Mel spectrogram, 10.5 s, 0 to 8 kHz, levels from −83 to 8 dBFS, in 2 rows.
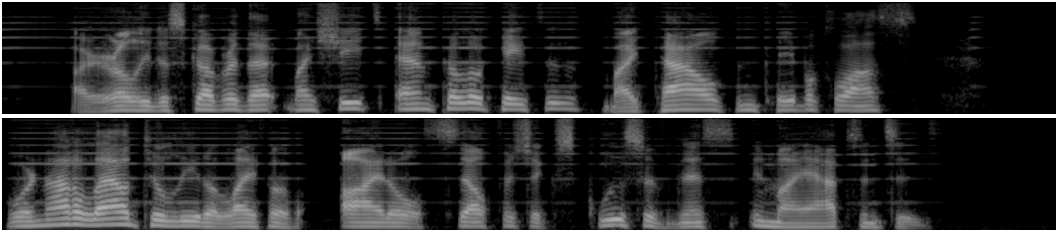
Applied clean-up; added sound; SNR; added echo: neural mask model RNNoise.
